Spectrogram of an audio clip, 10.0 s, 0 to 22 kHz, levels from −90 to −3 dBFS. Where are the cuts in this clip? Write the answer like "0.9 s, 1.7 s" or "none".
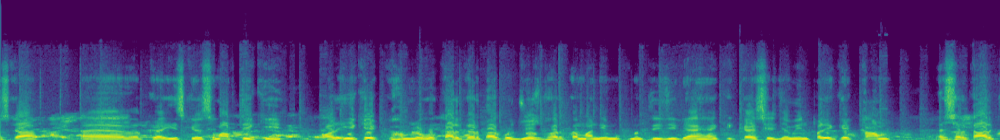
none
